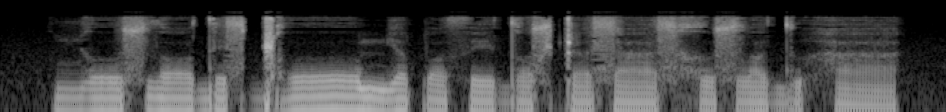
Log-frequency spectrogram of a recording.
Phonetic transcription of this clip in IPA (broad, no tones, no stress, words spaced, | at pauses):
ʎoːsðɔd̪es ɡ͡ǁoː mʲɐpɔ θed̪ɔsʈɐ saːsxoslˠəd̪u ha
